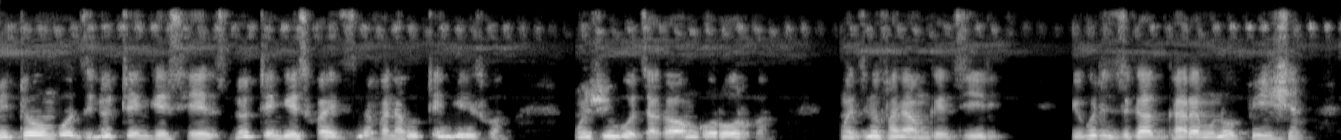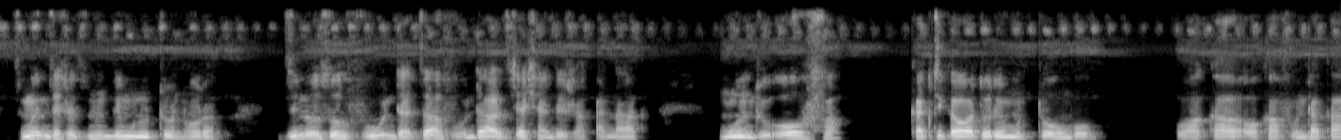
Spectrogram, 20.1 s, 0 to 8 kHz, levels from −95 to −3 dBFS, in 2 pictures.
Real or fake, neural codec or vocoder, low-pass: fake; vocoder, 44.1 kHz, 80 mel bands, Vocos; 7.2 kHz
